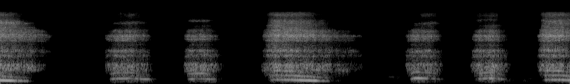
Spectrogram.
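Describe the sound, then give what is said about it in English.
Audible breathing in a steady circular rhythm: two quick, sharp inhales through the mouth, into the lower belly and then the high chest, followed by one longer, drawn-out exhale through the mouth, repeated without pauses. No one speaks. “So you're breathing in from your lower belly, from the mouth, in from the high chest, from your heart, again from your mouth, and then exhaling through your mouth in a nice circular rhythm. So it's breathing in, breathing in, breathing out.”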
